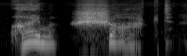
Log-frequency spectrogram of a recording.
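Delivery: breathy whispered mock shock; sarcastic whisper. Real, not acted. A host whispering mock shock at a headline, sarcastic. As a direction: whisper it like fake surprise.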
